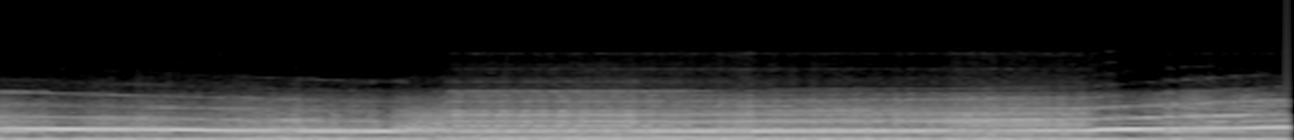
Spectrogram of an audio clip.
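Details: Electric motorcycle with a fixed straight-cut gear reduction: a high, steady whine dips and climbs again with road speed over the near-silent motor, which makes the gear noise evident. Normal reduction gear whine.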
